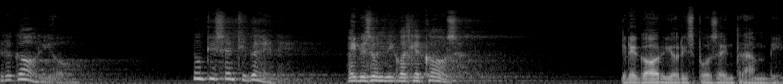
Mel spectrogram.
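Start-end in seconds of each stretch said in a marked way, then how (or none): 0.0-4.6 feeble, faint, pitched-up voice. The sister asks gregorio through the other side door: asked faintly. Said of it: "la sorella chiese flebile".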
